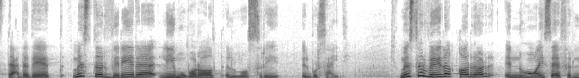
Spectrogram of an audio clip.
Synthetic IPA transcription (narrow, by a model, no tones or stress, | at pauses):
st̪eʕd̪æd̪æːt̪mest̪ɑɾˤveɾeːɾælimʊbɑɾˤɑːt̪elmɑsˤɾi | ʔelboɾsaʕḭːd̪i̥ | mest̪ɑɾveɾeːɾæqɑrˤːɑɾˤʔenːhowːæjsæːfɪɾl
